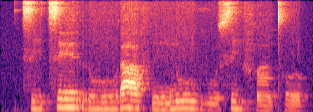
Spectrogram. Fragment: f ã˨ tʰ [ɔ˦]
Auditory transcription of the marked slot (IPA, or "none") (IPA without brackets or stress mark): ʊ˦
